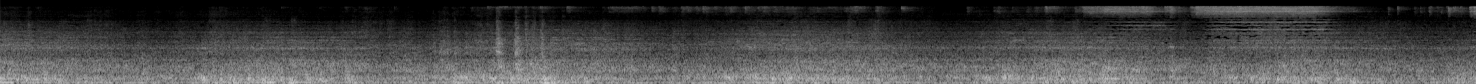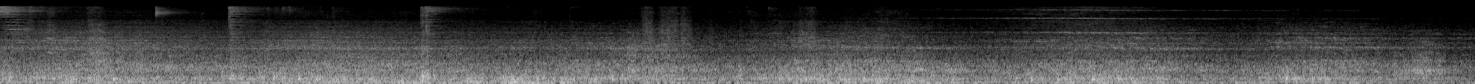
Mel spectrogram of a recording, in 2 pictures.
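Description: Loaded covered hopper wagons rolling past close by: a steady rumble of steel wheels on rail with clicks over the rail joints, and a brief high wheel squeal near the middle.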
